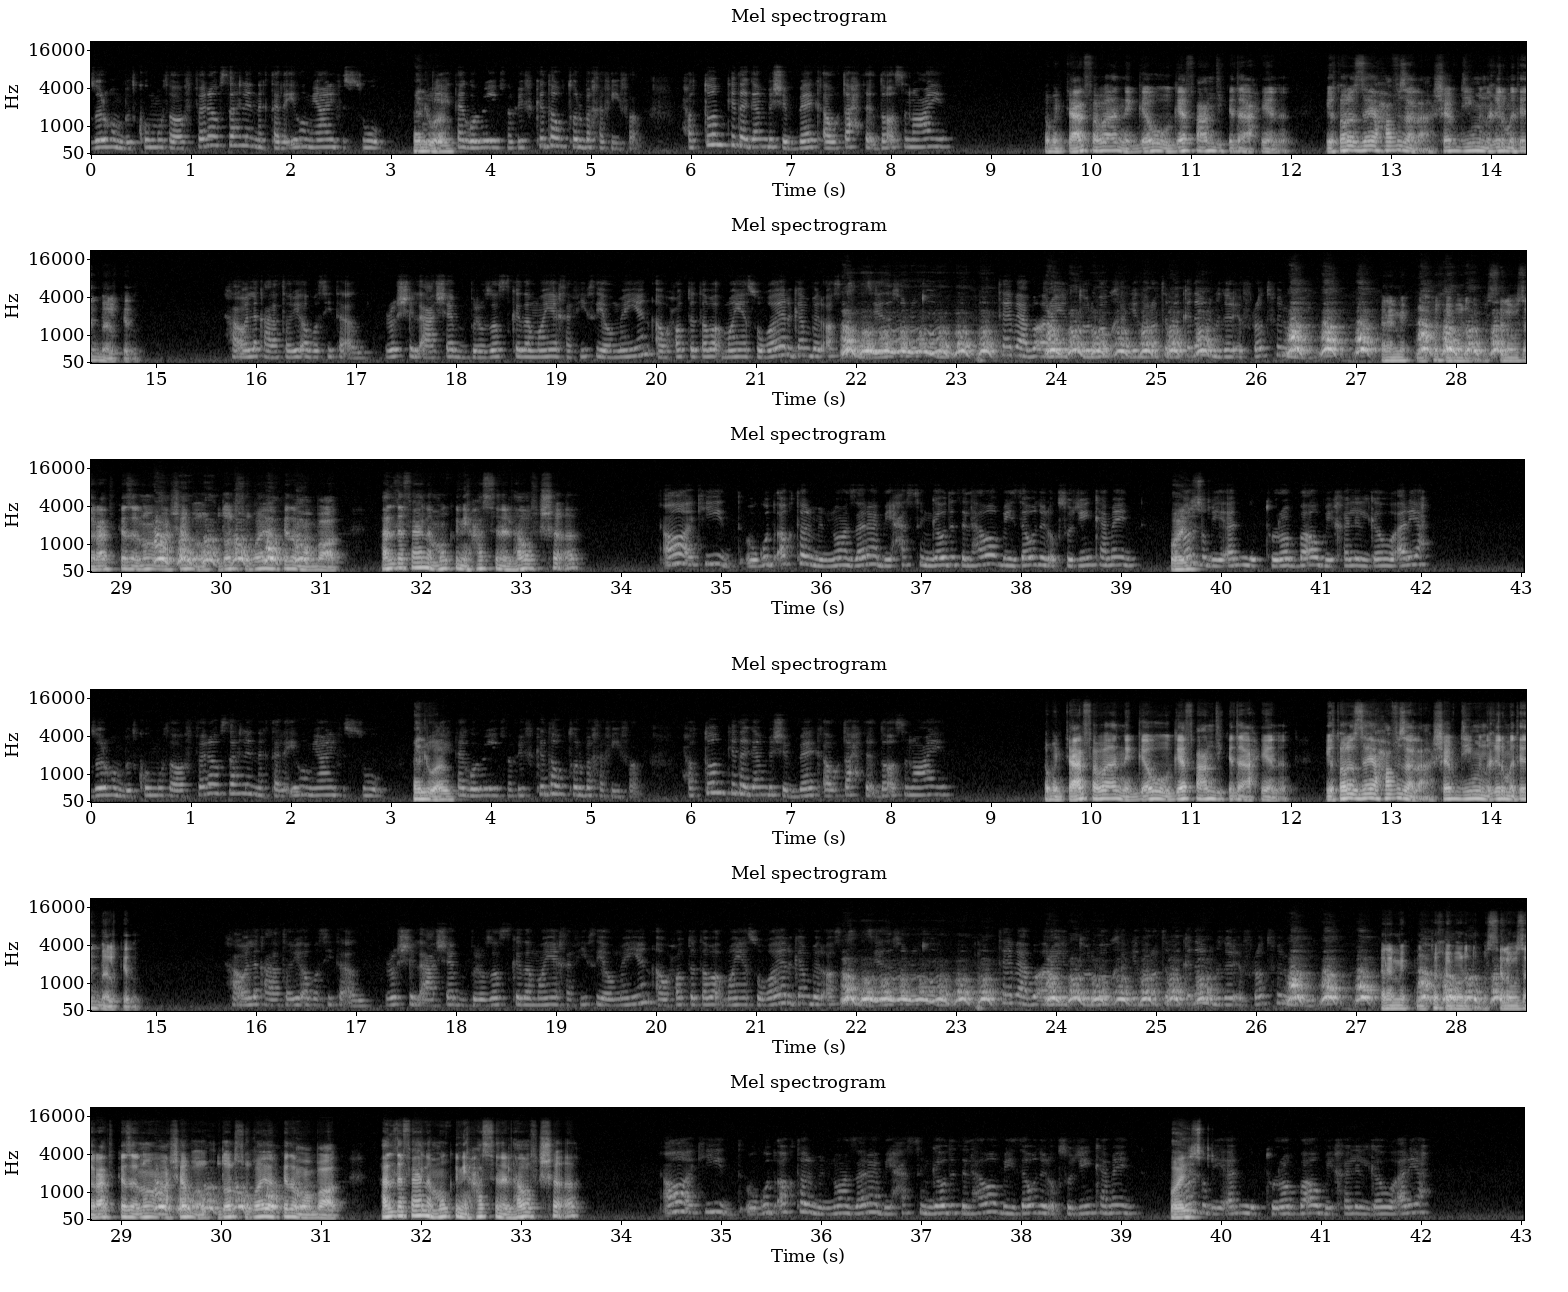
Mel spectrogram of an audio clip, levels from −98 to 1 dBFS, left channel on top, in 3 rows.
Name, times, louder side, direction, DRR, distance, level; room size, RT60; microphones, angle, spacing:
voice 1, 0.0-2.9 3.3-5.5 5.9-8.6 15.7-23.0 23.4-26.6 34.4-39.1 39.5-42.0, left 3 dB, 35° left, 0.9 m, -43 dB
voice 2, 3.2-3.6 9.5-12.0 12.4-14.8 27.3-31.2 31.6-33.6 39.5-39.8, right 4 dB, 65° right, 0.6 m, -31 dB
Bark, 21.8-23.5 23.9-25.6 26.3-27.3 27.6-28.6 29.3-31.0, left 1 dB, 15° left, 0.4 m, -32 dB
3.8 x 2.4 x 3.4 m
head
